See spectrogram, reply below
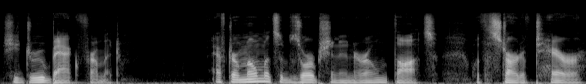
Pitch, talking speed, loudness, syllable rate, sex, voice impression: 90 Hz, 185 wpm, -20 LUFS, 5.1 syllables/s, male, masculine, middle-aged, slightly relaxed, powerful, bright, soft, slightly muffled, slightly raspy, slightly mature, friendly, reassuring, wild, lively, slightly kind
